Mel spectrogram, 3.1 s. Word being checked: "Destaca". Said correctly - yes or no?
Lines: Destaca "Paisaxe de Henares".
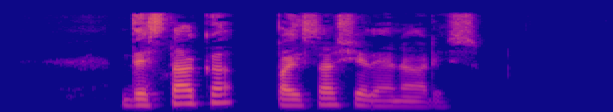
yes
